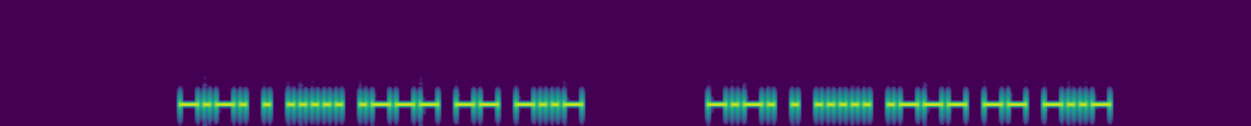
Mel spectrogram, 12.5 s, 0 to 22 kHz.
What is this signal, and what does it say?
Morse code, heard as a keyed tone, about 21 wpm, 700 Hz. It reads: CE5JMX CE5JMX
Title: DXCC-100 Call Signs - 6 Characters - Repeated 2x - 20wpm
